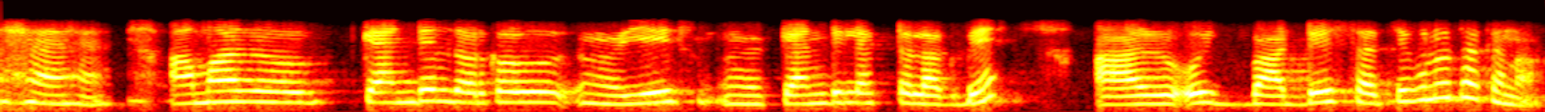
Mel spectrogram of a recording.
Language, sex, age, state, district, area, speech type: Bengali, female, 18-30, West Bengal, North 24 Parganas, rural, conversation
